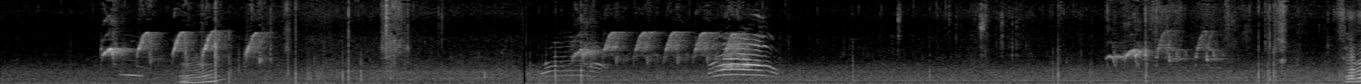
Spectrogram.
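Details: Bolt, a stray cat that stayed with a family for a year and five months, in its last recording: several short, arched meows rising then falling in pitch, spaced a few seconds apart, with faint high chirps in the background.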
